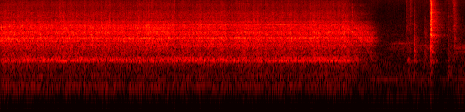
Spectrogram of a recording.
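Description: A blender blitzes chickpeas with their cooking liquid and a glug of olive oil into hummus. Its loud, steady motor drone runs for about five seconds, then cuts off, leaving a few light knocks.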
